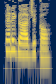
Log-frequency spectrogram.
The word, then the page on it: pedagogic(al): British English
